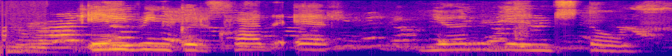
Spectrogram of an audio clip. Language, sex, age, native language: Icelandic, female, 18-19, Icelandic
